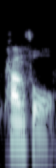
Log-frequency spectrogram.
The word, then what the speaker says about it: pencil: 그러니까 펜실이 아니죠. pencil이라는 거죠. pencil. 약간 으 사운드가 나는 것이고 pencil. 여기 왜 강세가 여기 있으니까.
